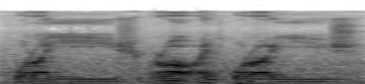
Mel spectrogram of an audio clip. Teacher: ra itu bari atas maka dibunyikan tafkhim, ya, bunyi tebal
